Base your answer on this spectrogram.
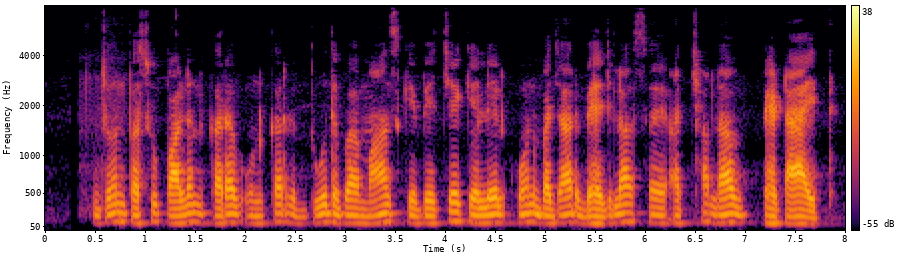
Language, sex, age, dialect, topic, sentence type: Maithili, male, 25-30, Eastern / Thethi, agriculture, question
